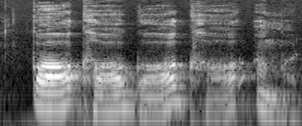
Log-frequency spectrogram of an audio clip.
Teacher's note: क वर्ग का उच्चारण स्थान जिवा मूल भी हो गया और कंठ भी हो गया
